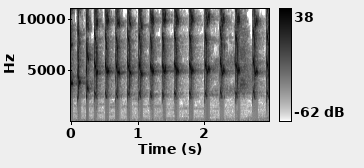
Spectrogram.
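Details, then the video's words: Lovebird song for coaxing a pet lovebird back into song: loud shrill chirps in a steady series of about five per second, each note sharp and high. "Putar Suara ini agar LB anda akan kembali Bunyi"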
